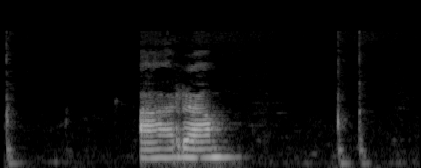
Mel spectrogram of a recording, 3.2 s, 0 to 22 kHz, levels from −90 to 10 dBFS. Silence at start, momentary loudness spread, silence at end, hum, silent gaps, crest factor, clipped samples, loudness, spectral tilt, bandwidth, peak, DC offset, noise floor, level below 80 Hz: 0.05 s; 23 LU; 0.4 s; none; none; 20 dB; under 0.1%; -29 LUFS; -7.5 dB/octave; 11.5 kHz; -14 dBFS; under 0.1%; -76 dBFS; -64 dBFS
